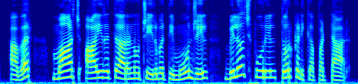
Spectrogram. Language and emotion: Tamil, neutral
